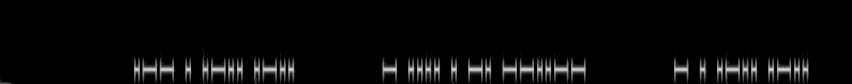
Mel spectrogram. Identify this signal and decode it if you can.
Morse code, heard as a keyed tone, about 28 wpm, 700 Hz. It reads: WELL THEN, TELL
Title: 3x Word-Spacing - Sentences from Top 200 Words - 28wpm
